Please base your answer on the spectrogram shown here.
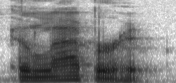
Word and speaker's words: elaborate: you elaborate on that if I use this word as an adjective the pronunciation changes if it's not a verb it's elaborate it it making a short sound elaborate describes something made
